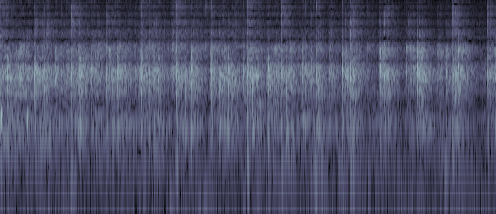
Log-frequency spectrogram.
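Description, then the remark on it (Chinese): A crowd applauds steadily, many hands clapping at once in a dense, continuous patter for several seconds without any talking; an audience listening to a preacher claps. “他们反应跟我们现在一样的拍手，好像套照，好像是旁边有人在切换开关或是变魔术一样，要有光就有光”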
